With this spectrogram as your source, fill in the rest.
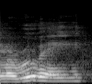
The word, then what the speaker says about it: Marvue: It is a Marvue, that's how you pronounce it, DC075.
